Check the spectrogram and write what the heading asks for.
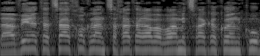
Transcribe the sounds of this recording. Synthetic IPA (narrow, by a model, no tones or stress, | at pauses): leaːviʁet̪at͡saːd̪χo̞kleant͡saχat̪aʁavavʁaamit͡sχakakojanku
